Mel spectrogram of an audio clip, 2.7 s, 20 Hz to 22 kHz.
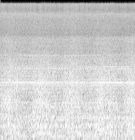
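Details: Siemens washing machine spinning at highest 1400 rpm setting, steady even rushing whir with no knocking or banging; drum suspended, machine stable; normal high-speed spin.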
